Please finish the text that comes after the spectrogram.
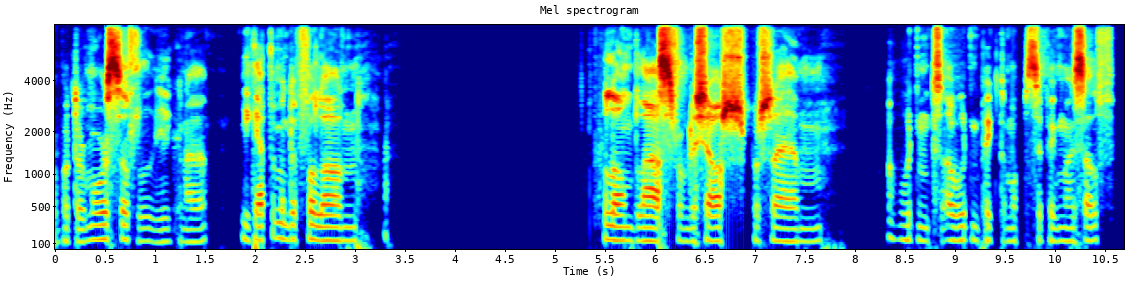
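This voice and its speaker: A man reviewing whiskey in a relaxed, hesitant way, a little throaty from a cold. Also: mid-range voice, no room sound, low-quality recording. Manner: relaxed, hesitant with frequent ums. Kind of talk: casual video review.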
